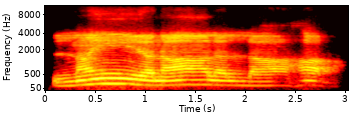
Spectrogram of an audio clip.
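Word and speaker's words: لن ينال الله: Lam of yanala will combine with this lam, and this alif will not be pronounced in between, so it becomes hamzatul wasl. So the tajweed became lan yanala Allah. Okay, meaning will be never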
